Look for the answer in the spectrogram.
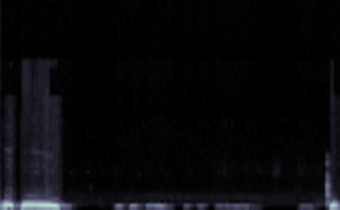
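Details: Decoy spotted dove from southern Vietnam, thổ đồng voice, urging others to fight. A long rolled coo opens, followed by a string of soft low cooing notes, then a new phrase starts abruptly.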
